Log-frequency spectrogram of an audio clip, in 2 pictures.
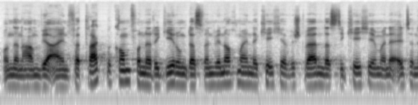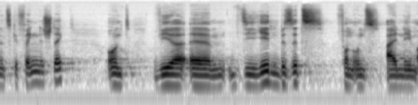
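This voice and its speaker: A man's voice: on the low side, level tone, moderate pace, warm tone, in a large hall. A young man from Iran in his late teens, telling his personal faith testimony earnestly, often restarting his sentences. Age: young adult. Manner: earnest storytelling with many restarts.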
